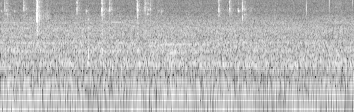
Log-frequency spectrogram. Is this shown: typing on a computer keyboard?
yes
